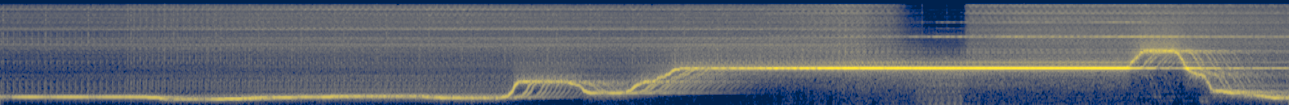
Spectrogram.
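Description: Experimental electronic drone music: a single pure tone gliding between held pitches, low at first, then climbing in steps to a loud high whine held from about ten seconds in. Near the end it jumps briefly higher and slides back down.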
